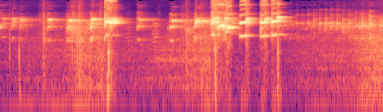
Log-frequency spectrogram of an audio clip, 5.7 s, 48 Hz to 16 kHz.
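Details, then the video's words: Small African lovebirds kept as pets, calling in rapid irregular high squeaks and shrill chirps, clustered in bursts about four a second, then trailing into softer chatter. "LoveBirds Sounds For 30 minutes"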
